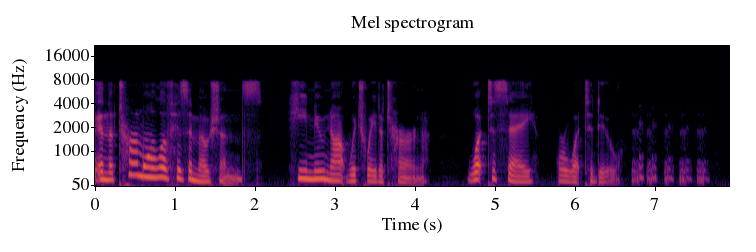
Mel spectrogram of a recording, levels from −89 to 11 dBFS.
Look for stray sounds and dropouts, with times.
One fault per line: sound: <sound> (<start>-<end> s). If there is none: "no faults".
sound: laugh (6.7-7.7 s)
